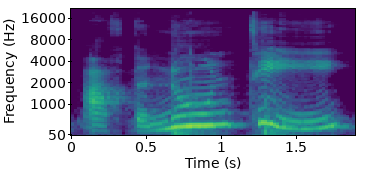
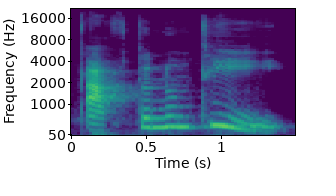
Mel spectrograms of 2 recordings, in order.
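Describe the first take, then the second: First: The main stress falls on noon in afternoon. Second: The main stress falls on af in afternoon. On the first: The speaker calls it wrong. "So I do not say afternoon tea" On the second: The speaker calls it right. "this secondary stress becomes a primary stress"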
